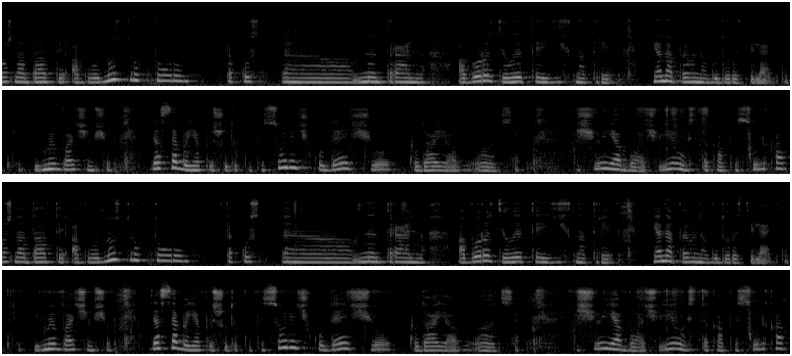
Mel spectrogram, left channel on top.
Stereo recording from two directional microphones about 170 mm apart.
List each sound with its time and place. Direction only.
0.0 s speech: 25° right (ahead or behind)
